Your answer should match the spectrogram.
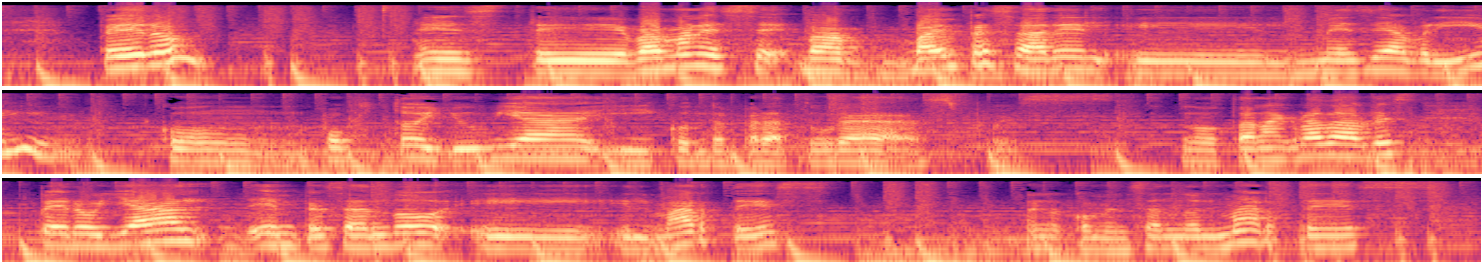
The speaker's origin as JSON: {"language": "Spanish", "region": "Sonora", "country": "Mexico", "said": "La verdad es que en Sonora, o sea, de donde yo soy, hace mucho calor."}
